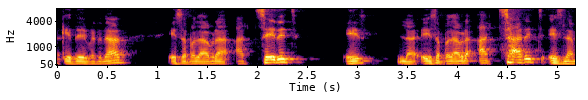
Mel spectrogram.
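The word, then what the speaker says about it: עֲצֶרֶת: a pensar o decir por qué motivo aparece la palabra atzeret escrita como atzaret. Bueno, es a causa de la pausa mayor o acento disyuntivo que está en esa sílaba donde antes estaba la segol.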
